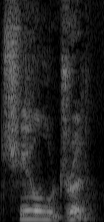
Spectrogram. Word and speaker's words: children: And children. So it's R-E-N. Child, children. And they wouldn't say child run. Not child run, but child, and children. Also the D is silent as well.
